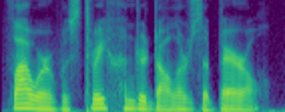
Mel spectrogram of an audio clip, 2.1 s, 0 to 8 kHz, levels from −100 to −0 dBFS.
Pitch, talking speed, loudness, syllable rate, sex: 95 Hz, 195 wpm, -20 LUFS, 4.9 syllables/s, male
